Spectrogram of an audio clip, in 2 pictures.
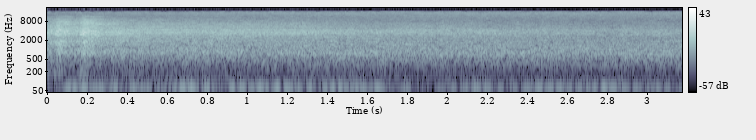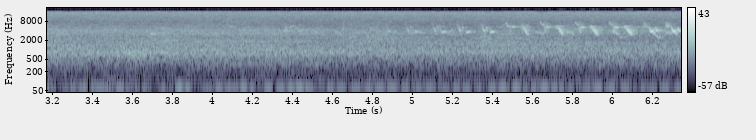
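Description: Class 43 HST diesel power cars going away after passing, a steady rushing noise that slowly dies down. A high rapid trill comes in near the end.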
